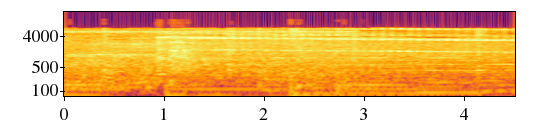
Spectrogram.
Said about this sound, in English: He's doing a final check that the auxiliary power unit he fixed is working and starting up the Electra's 4 turbine engines.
